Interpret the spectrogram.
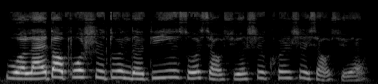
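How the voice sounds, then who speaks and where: High-voiced woman reading a statement. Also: normal speed. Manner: steady recited sentences. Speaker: student public speaker.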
